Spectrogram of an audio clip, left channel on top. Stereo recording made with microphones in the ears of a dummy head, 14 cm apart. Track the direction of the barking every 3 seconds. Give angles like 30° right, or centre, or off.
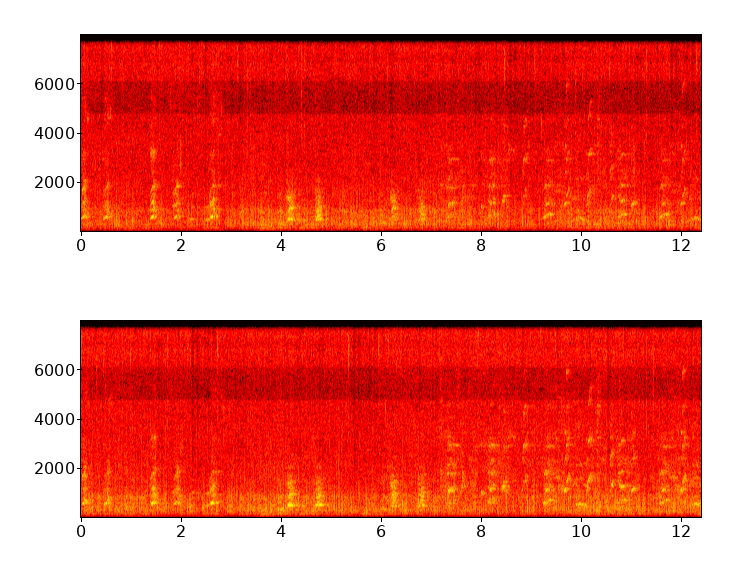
80° left, 30° left, 10° right, 10° right.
